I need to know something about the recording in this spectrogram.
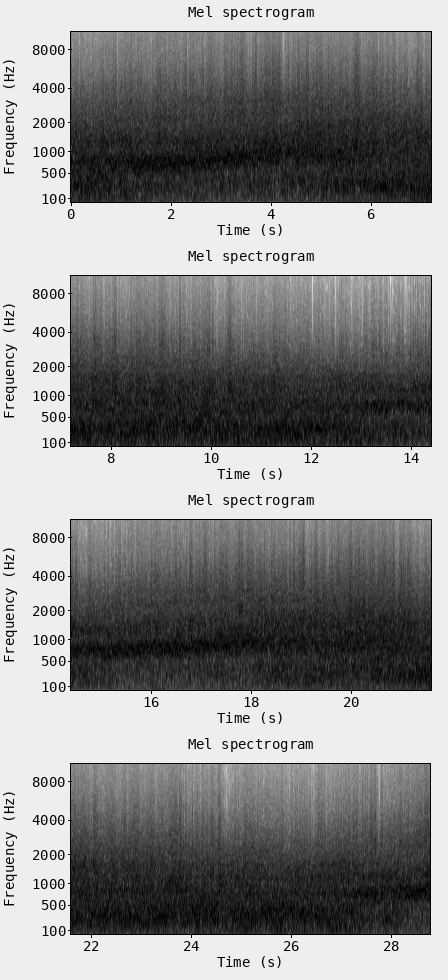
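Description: A jet engine roars loudly as a fighter jet flies past.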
